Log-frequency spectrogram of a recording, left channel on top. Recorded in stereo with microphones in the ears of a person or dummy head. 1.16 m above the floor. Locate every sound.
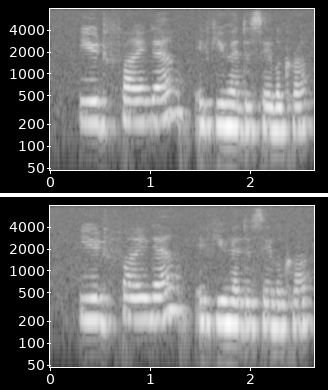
0.3 s a woman speaking: 35° left (ahead or behind), 3.5 m; by 2.6 s 60° left (ahead or behind), 4 m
